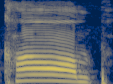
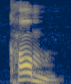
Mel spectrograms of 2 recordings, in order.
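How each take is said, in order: First: A b sound is heard at the end. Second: No b sound is heard at the end. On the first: The speaker calls it wrong. "not comp" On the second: The speaker calls it right. "B will be silent here"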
